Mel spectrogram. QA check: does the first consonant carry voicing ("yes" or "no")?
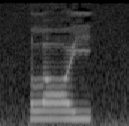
yes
